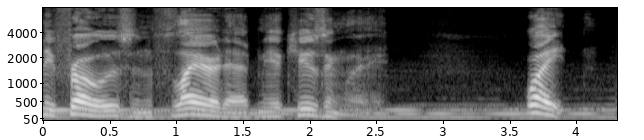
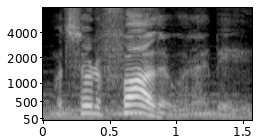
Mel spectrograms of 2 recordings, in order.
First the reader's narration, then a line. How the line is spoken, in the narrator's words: Luke mumbled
